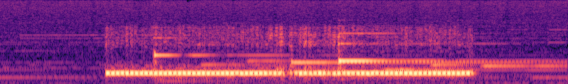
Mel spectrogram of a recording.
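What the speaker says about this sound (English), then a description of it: "I heard the sound of the line ringing and I brought the phone to my ear." A telephone line ringing in the earpiece, heard as one steady electronic ring tone held for about two seconds, loud and close, with no voices.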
